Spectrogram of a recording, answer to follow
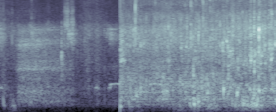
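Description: Water splashing and gurgling in a homemade vortex compost tea brewer's barrel as it jets from the two PVC elbow return arms just after the brewer is plugged in, preceded by a sharp click nearly two seconds in.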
